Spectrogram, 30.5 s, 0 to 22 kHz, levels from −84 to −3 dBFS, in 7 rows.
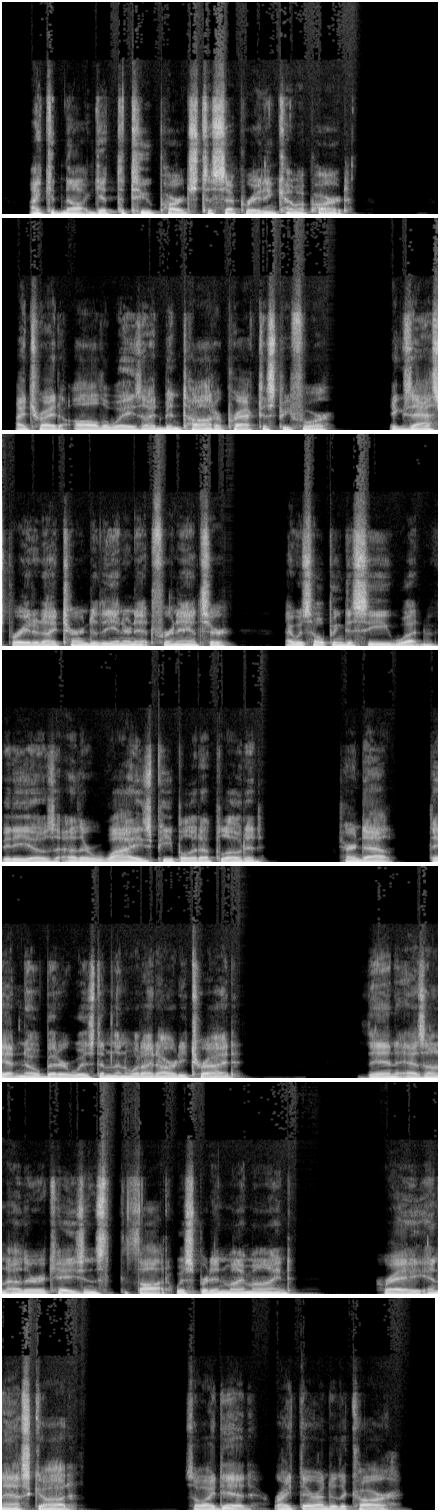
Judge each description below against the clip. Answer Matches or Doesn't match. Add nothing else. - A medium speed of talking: Matches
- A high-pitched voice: Doesn't match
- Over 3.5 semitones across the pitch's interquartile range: Matches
